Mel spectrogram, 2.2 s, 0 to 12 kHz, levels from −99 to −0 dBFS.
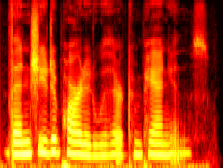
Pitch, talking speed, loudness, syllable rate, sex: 200 Hz, 160 wpm, -17 LUFS, 4.9 syllables/s, female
